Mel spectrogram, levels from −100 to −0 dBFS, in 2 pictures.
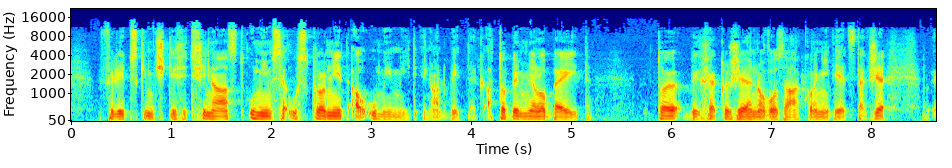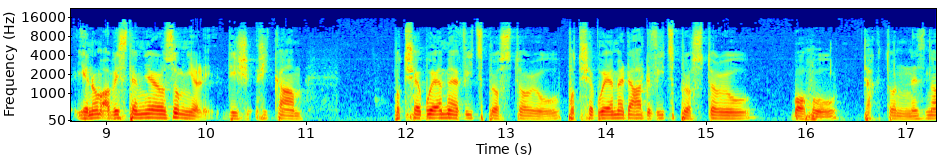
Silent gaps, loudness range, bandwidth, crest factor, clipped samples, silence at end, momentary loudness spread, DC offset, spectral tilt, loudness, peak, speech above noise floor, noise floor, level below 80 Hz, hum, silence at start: none; 3 LU; 15 kHz; 18 dB; under 0.1%; 0 s; 13 LU; under 0.1%; -5 dB/octave; -19 LUFS; -2 dBFS; 33 dB; -52 dBFS; -40 dBFS; none; 0.05 s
